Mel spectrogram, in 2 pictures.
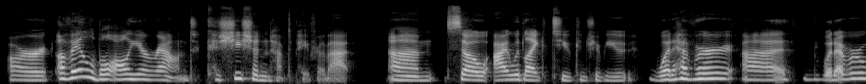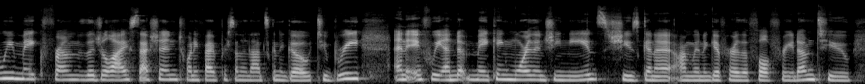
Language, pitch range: English, 195-235 Hz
